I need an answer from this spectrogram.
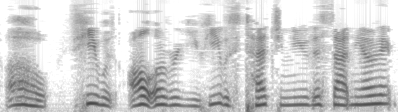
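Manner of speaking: put-on loud, jealous boyfriend nagging; jealous accusation. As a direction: accuse her loudly like a jealous guy.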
